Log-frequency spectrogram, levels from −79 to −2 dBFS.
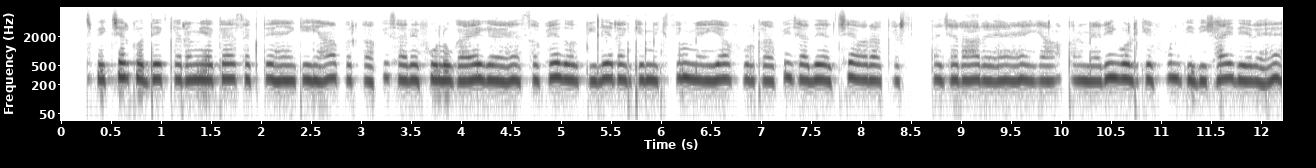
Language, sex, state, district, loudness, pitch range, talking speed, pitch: Hindi, female, Jharkhand, Jamtara, -32 LUFS, 250-270 Hz, 225 wpm, 260 Hz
